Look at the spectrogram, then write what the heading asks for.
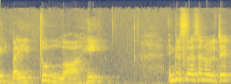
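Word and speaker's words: بيت الله: Baytullahi.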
